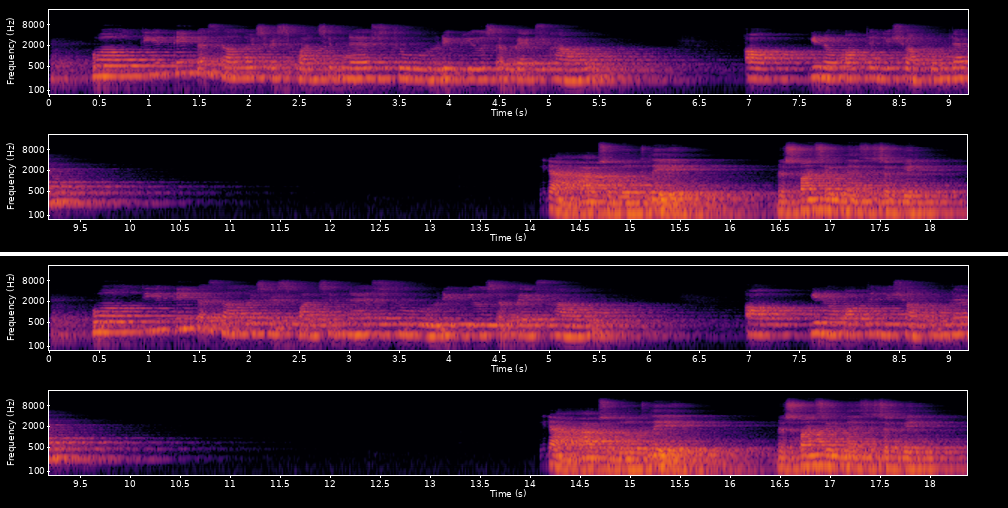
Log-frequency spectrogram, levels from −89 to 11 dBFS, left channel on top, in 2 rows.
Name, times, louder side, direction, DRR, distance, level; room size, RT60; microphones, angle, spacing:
voice 1, 0.4-5.5 6.9-7.2 7.6-9.4, equal, 50° left, -3 dB, 1.7 m, -31 dB
voice 2, 14.2-15.6 16.5-17.8, equal, 20° left, -5 dB, 0.9 m, -26 dB
8.5 x 6.4 x 5.4 m, 2.5 s
head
